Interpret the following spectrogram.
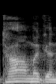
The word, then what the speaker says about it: ptarmigan: Example, the P in ptarmigan is silent.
